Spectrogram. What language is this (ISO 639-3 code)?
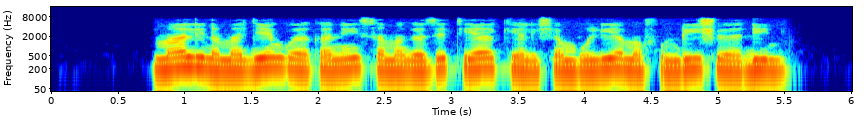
swa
